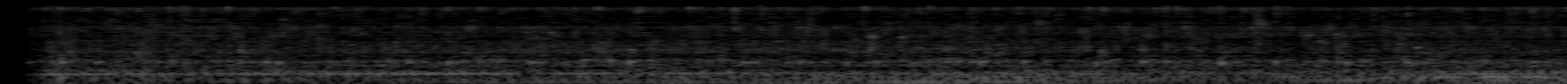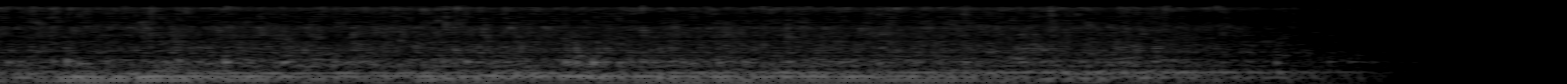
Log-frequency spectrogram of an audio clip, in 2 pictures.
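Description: Air bubbles gurgle steadily in a water tank.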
